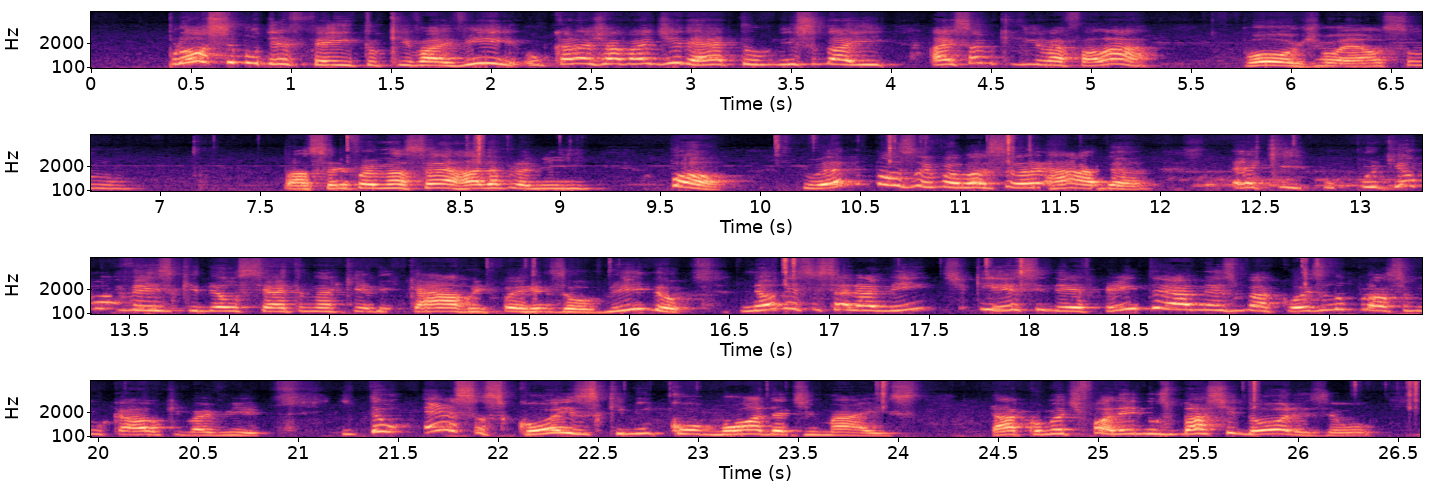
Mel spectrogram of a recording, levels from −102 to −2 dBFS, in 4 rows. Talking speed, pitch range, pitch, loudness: 170 wpm, 230-335 Hz, 270 Hz, -17 LUFS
